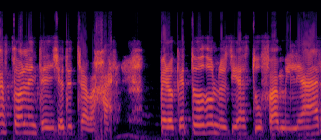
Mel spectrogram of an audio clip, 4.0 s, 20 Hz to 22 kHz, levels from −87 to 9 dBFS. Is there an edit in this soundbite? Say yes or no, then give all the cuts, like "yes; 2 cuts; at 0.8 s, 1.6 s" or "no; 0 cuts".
no; 0 cuts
